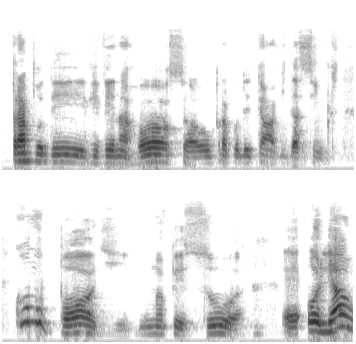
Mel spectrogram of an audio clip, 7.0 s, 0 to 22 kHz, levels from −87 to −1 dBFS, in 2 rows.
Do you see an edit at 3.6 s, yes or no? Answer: yes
